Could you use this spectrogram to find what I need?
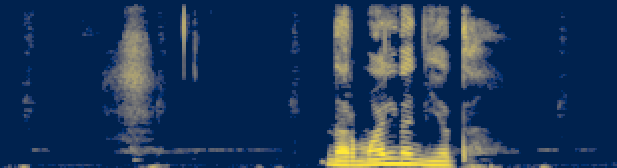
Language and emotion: Russian, neutral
